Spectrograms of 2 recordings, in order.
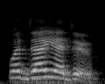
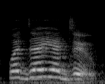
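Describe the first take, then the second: First: Do you is blended into a shortened daya. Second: Do you is blended into a shortened daya.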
